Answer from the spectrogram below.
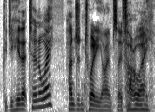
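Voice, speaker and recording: He talks fast and animatedly in a mid-range voice, reviewing a product on camera in an informal, repetitive style. A handheld wireless interview microphone picks him up.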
